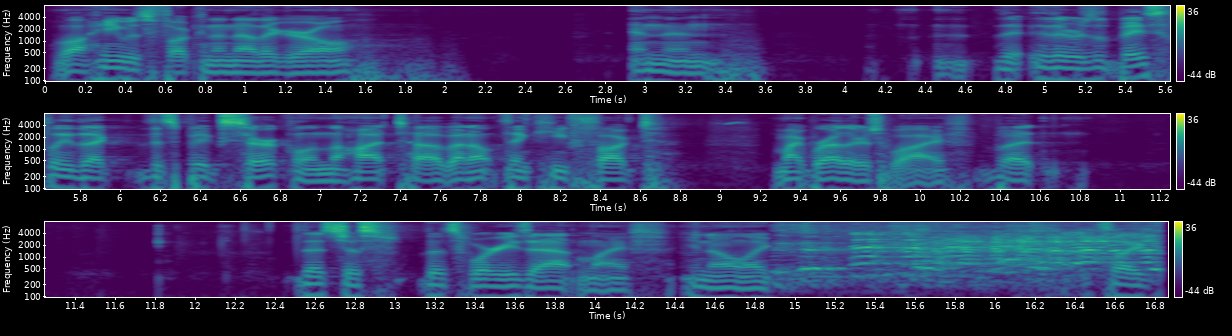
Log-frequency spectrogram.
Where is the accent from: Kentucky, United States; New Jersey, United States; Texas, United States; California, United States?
Kentucky, United States; Possum Trot; we're from Possum Trot, Kentucky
